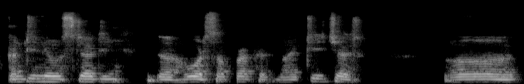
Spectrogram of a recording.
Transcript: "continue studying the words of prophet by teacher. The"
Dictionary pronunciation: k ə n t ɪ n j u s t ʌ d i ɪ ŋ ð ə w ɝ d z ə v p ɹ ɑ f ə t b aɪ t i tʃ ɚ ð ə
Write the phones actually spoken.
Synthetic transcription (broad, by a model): k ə n t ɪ n j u s t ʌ d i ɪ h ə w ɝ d s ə p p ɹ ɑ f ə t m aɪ t i tʃ ɚ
